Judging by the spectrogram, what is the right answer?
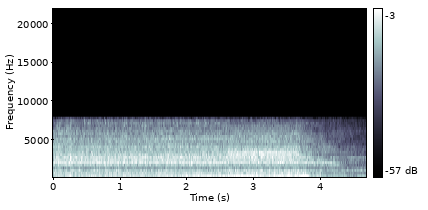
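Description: Countertop blender running, pureeing roasted chiles and tomato into a sauce. Its motor pitch steps up about halfway through, then it is switched off and winds down near the end.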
